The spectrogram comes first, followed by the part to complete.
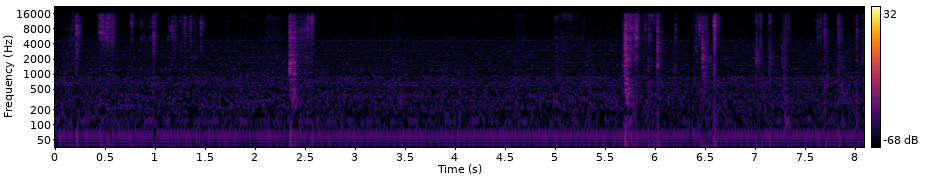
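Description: Near silence: low room hum with a scattering of faint short clicks, the clearest about two and a half seconds in and again just before six seconds.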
